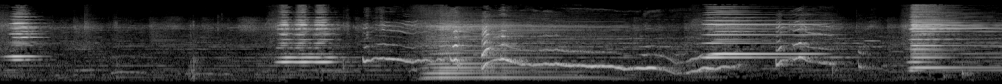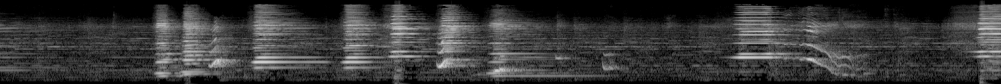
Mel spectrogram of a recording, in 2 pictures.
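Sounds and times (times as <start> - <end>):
harmonica chords: 0.0 - 0.6, 2.6 - 10.6, 11.4 - 16.4, 17.1 - 18.6, 19.6 - 20.0
dog howling: 4.9 - 7.1.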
